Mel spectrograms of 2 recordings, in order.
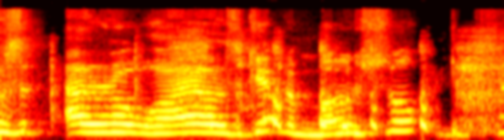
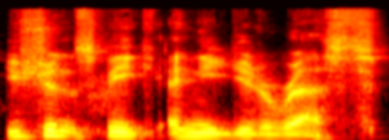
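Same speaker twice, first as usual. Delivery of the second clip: mock soothing; 13 semitones lower, 4 dB quieter than usual. Soothing partner, shh.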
